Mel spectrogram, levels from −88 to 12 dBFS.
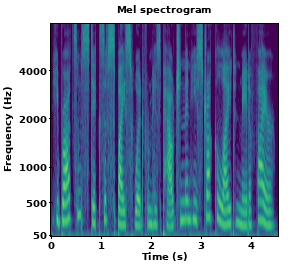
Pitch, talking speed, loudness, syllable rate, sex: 225 Hz, 265 wpm, -19 LUFS, 4.8 syllables/s, female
